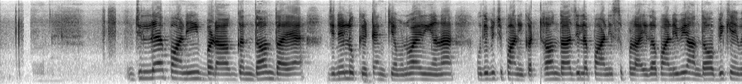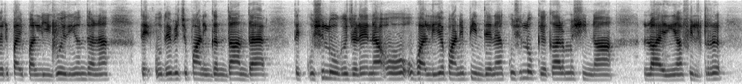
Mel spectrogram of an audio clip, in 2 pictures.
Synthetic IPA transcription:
d͡ʒɪlːɛːpaːɽ̃iːbəɽaːɡənd̪aːɦʊ̃nd̪aːɛːd͡ʒɪnẽːloːkeːʈɛ̃ːŋkjãːbəñoaːiːd̪ɪjãːnaːoːd̪eːbɪt͡ʃpaːɽ̃iːkəʈʰːaːɦʊ̃nd̪aːd͡ʒɪlːɛːpaːɽ̃iːsəplaːiːd̪aːpaːɽ̃iːbiːãːnd̪aːoːbiːkɪĩːʋeːɾiːpaːiːpãːliːɡɦoːiːd̪ijãɦʊnd̪eːnaːt̪eːʔoːd̪eːbɪt͡ʃpaːɽ̃iːɡənd̪aːnd̪aːɛː | t̪eːkʊt͡ʃʰloːkd͡ʒeːɽeːneːʔoːʊbaːliːaːpaːɽ̃iːpĩːnd̪eːnɛ̃ːkʊt͡ʃʰloːkeːkəɾməʃiːnãːlaːiːd̪ɪjãːpʰɪlʈəɾ

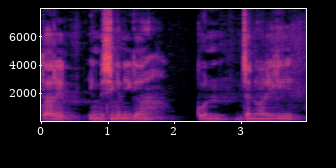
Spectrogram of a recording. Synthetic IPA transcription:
taɾet̚iŋlisiŋaniɡa | kund͡ʒanuwaɾiɡi

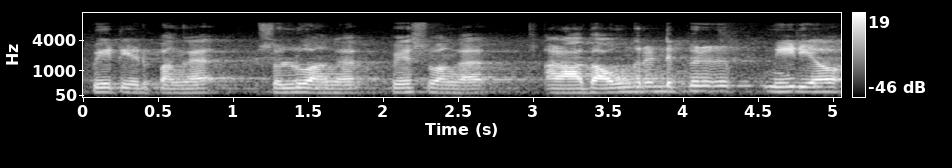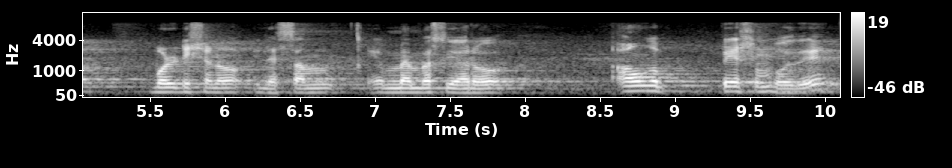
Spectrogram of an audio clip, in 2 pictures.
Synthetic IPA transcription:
ʋiːʈːɯɛɽɯpːaːŋɡɐ | sɔlːɯʋaːŋɡɐpeːsɯʋaːŋɡɐ | ʔɐːlaːðɐɐʋɐŋɡɐɾɛɳɖɯpeːɾmiːɽɪjaː | pɔlɪʈɪʂɐnoːɪlːɛsɐmmɛmbɐɾsɪjaɾoː | ʔɐʋɐŋɡɐpeːsɯmpoːðɯ

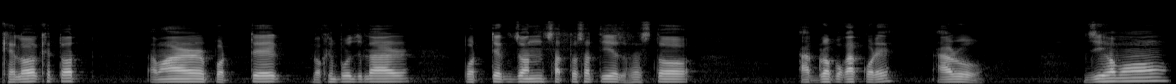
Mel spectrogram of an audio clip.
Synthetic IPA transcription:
kʰɛlɔɹkʰɛtɔt̚ | a̰maɹpɹɔtːek̚ | lɔkʰimpuɹzilaɹ | pɹɔtjekzɔnsatɹɔsatiɛzɔtʰɛstɔ | aɡɹɔpɹɔkakːɔɹɛ | aɹu | zixɔmɔj

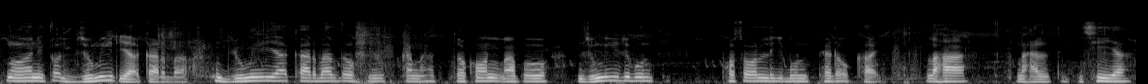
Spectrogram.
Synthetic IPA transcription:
nɔjanit̪ɔʔd͡ʒumiɾɛjaʔkaɾbaɾd͡ʒumiɾɛjaʔkaɾbaɾd̪ɔhujukkanad͡ʒɔkʰɔnabɔ | d͡ʒumiɾibun | pʰɔsɔlːiɡit̪̚bunpʰɛɖɔʔkʰajlaɦa | naɦɛlt̪ɛsija

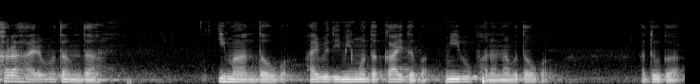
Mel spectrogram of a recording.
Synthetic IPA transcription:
kʰɐɾɐɦajɾɐbɐmɐtɐmdɐ | imantɐwbɐ̰hajbɐdimiŋondɐkajdɐbɐmibupʰɐnɐnɐbɐtɐwbɐ̰ | ɐduɡɐ

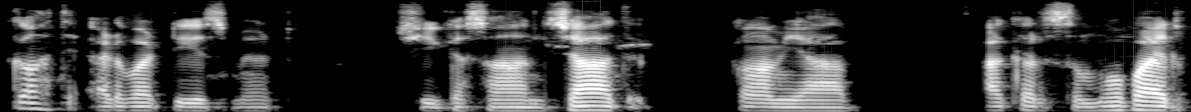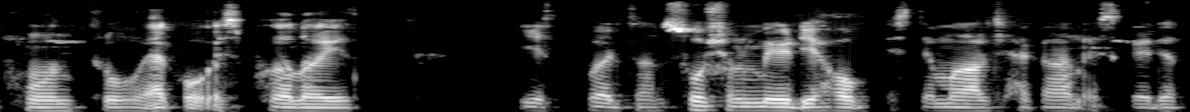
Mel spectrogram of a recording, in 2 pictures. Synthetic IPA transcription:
kɐ̃ːɦt̪ʰeɖʋɐɾʈiːzmeʈ | t͡ʃʰiːɡɐsaːnzʲaːd̪ | kaːmjaːb | ɐɡɐɾsɨmoːbaːjilpʰoːnt̪ʰɾuːeko̰ːʔḭspʰələːit̪ | ispəʈzɐnsoːʃɐlmiːɖijaɦoːkist̪eːmaːlt͡ʃʰekaːnḭskeɾʲit̪̚

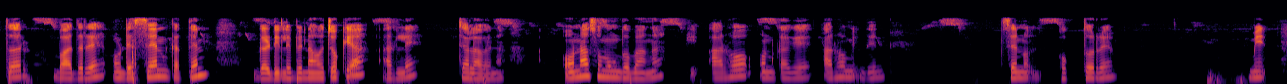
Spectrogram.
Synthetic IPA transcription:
t̪əɾbad̪ɾɛɔɖɛsɛnkat̪ɛn | ɡəɖilɛbɛnawɔt͡ʃɔkɛʔaa̰ɾlɛ | t͡ʃalawɛna | ɔnasɔmuŋd̪ɔbaŋakḭaɾɦɔɔnkaɡɛaɾɦɔmit̪̚ˀd̪in | sɛnɔ̰ʔɔk̚t̪ɔɾːɛ | mit̪̚ˀ

